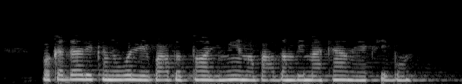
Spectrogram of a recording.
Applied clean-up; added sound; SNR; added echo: none; none; none; reverberation time 1.0 s.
